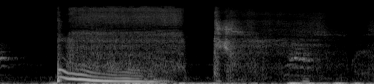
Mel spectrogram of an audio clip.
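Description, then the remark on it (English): A voice imitates a huge explosion: a loud, breathy blast with a falling, growling pitch that lasts over a second, then a second, rougher hissing burst trails off. “like that huge explosion and it was so loud”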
